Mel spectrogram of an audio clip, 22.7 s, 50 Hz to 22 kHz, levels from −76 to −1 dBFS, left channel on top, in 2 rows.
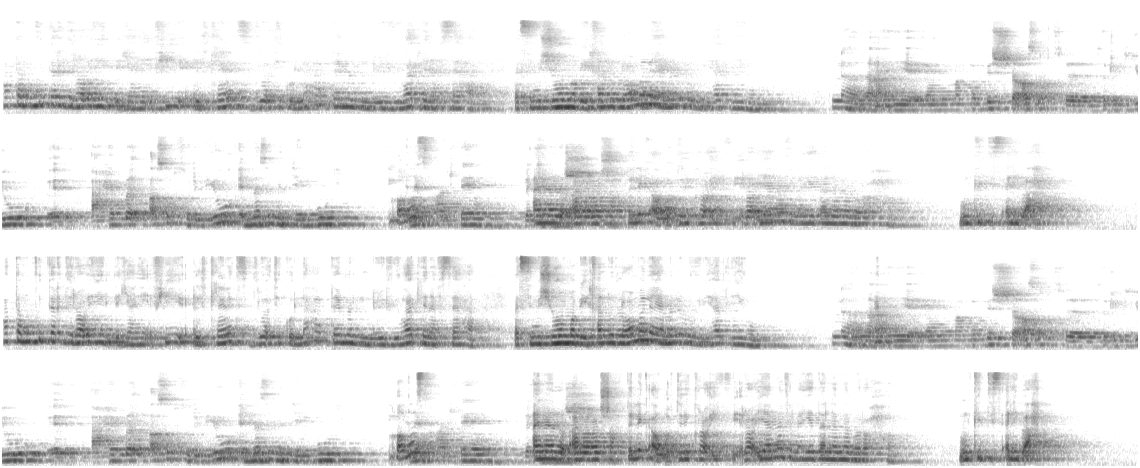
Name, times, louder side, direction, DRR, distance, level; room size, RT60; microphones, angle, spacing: voice 1, 0.0-4.7 5.1-7.6 8.7-8.8 15.3-15.5 16.7-20.3 20.9-21.7, right 3 dB, 50° right, 5 dB, 0.3 m, -29 dB
voice 2, 8.3-14.8 15.2-17.4, equal, 20° left, 0 dB, 0.5 m, -33 dB
5.1 x 2.4 x 3.0 m, 1.2 s
head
